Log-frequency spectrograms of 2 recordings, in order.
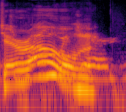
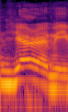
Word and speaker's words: Jerome: Jerome Jerome. Not Jeremy. That's for sure. Okay, that's for sure.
